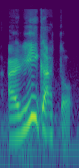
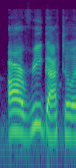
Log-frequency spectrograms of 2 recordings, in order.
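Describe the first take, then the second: First: The consonant is an L-like sound. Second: The consonant is an English R sound. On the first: The speaker calls it right. "it's arigato with a L" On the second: The speaker calls it wrong. "we're saying it wrong. It's not arigato"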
